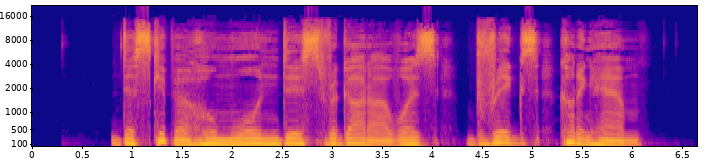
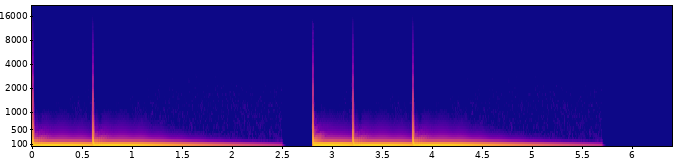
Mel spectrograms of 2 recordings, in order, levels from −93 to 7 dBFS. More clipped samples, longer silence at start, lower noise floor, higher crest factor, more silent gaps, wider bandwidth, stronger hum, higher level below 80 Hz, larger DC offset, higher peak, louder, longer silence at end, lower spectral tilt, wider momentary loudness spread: neither; first, 0.8 s vs 0 s; first, -59 dBFS vs -45 dBFS; first, 14 dB vs 8 dB; second, none vs 2.55-2.79 s; first, over 20 kHz vs 0.9 kHz; neither; second, -46 dBFS vs -10 dBFS; neither; about the same, 0 dBFS vs -2 dBFS; about the same, -12 LUFS vs -10 LUFS; second, 0.55 s vs 1.35 s; second, -4 dB/octave vs -13.5 dB/octave; second, 11 LU vs 18 LU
